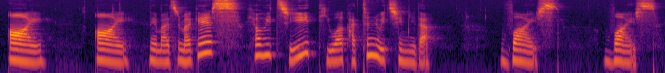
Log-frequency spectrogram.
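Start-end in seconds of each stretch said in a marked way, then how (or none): 0.1-1.6 "I" as open "아" gliding to a small "이"; 아에서 이로 가는 "I"; ai diphthong. Shown as a demonstration. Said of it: "입 벌리셔서 아 하고 조금 작게 이예요". 6.4-8.2 "vice" said slowly with a buzzing v and a hissed s; 천천히 "vice"; slow demo. Shown as a demonstration. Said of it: "이렇게 해요".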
